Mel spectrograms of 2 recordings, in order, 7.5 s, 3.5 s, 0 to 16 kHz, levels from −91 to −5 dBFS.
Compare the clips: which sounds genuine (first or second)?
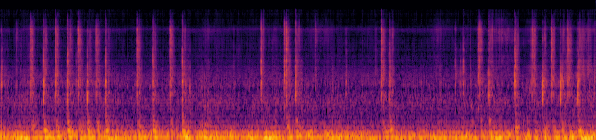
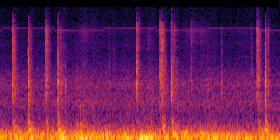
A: second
